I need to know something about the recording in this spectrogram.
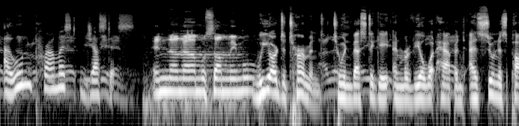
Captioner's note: through translator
